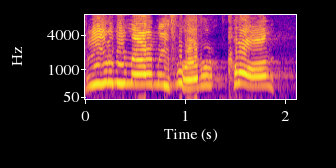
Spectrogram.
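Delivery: brazen, shrill fishwife voice, very high and loud. Paraphrasing a verse as the woman with hands on hips: imitating a fishwife. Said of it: "like a fishwife and says".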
